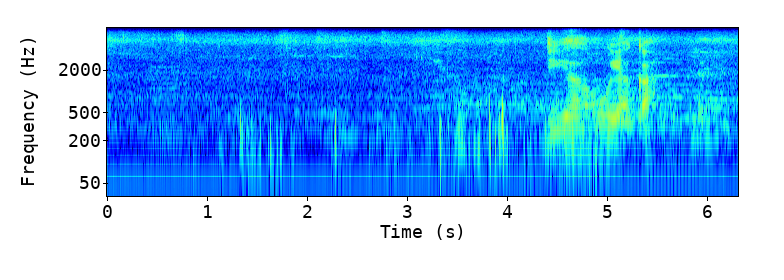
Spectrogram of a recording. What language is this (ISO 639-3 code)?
sot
